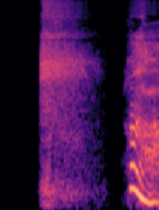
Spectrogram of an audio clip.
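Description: A deep breath drawn in through the nose as a nasal strip relieves congestion: a long, airy inhale, a brief pause, then a voiced sigh that falls in pitch.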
